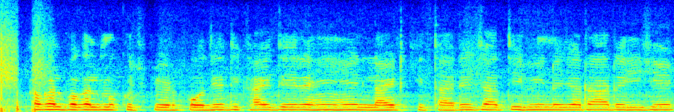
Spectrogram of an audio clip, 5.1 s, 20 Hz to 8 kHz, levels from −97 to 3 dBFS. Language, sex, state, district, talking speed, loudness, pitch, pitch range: Hindi, male, Chhattisgarh, Raigarh, 225 wpm, -18 LUFS, 190 Hz, 185-195 Hz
